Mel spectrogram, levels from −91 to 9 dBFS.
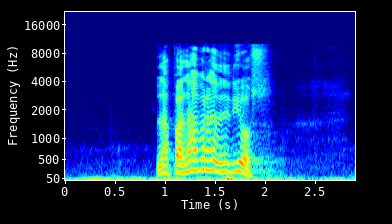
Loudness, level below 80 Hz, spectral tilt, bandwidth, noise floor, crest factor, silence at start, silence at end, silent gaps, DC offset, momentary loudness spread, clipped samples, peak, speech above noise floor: -21 LUFS; -36 dBFS; -5 dB/octave; 10.5 kHz; -45 dBFS; 20 dB; 0.15 s; 0.15 s; none; under 0.1%; 10 LU; under 0.1%; -4 dBFS; 26 dB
